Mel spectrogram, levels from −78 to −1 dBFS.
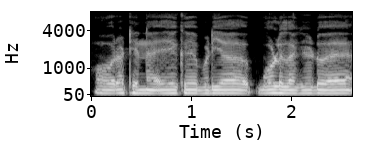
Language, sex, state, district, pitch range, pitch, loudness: Rajasthani, male, Rajasthan, Nagaur, 110-115 Hz, 115 Hz, -13 LUFS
